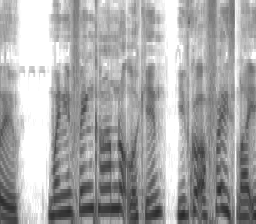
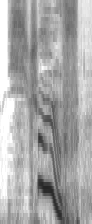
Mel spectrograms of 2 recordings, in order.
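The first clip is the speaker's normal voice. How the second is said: startled. Acted. Startled exclamation in bed scene.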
